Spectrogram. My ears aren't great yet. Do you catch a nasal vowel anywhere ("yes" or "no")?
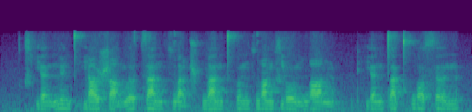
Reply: no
